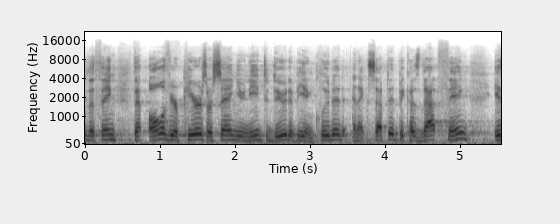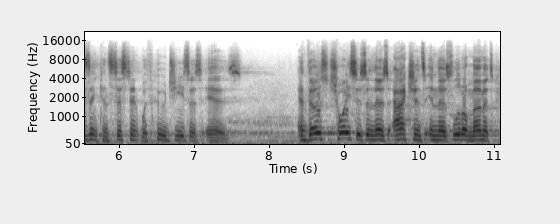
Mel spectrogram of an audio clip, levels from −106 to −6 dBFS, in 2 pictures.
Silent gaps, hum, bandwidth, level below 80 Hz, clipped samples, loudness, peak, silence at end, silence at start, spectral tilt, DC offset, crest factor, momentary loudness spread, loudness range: none; none; 14 kHz; -52 dBFS; under 0.1%; -28 LUFS; -12 dBFS; 0 s; 0 s; -4 dB/octave; under 0.1%; 16 dB; 9 LU; 5 LU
